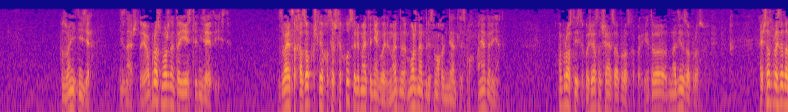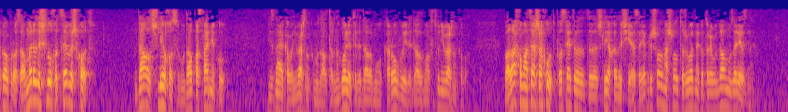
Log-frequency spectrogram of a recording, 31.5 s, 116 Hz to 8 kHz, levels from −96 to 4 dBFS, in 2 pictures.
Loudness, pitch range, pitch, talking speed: -22 LUFS, 120-165 Hz, 135 Hz, 190 wpm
